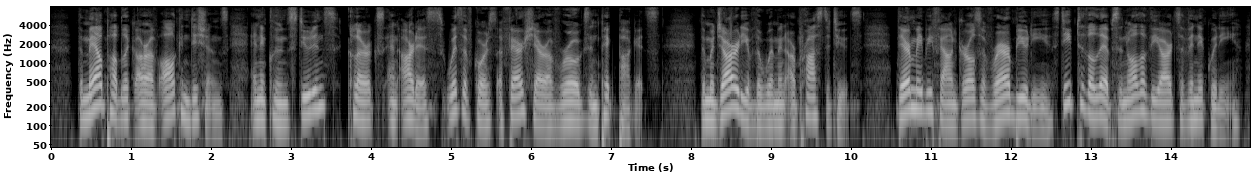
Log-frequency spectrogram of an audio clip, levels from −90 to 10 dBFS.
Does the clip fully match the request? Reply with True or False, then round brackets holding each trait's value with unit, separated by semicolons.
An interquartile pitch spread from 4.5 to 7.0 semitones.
True (4.8 semitones)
